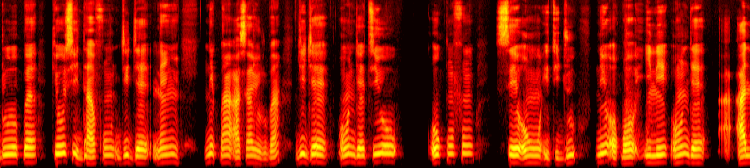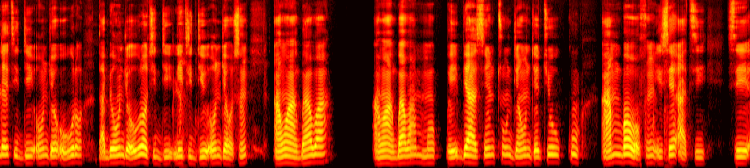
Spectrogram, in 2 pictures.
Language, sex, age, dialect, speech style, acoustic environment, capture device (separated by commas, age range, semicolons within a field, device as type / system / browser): Yoruba, male, 18-24, Nigeria - Ibadan, relaxed, silence, mobile / Linux / Chrome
